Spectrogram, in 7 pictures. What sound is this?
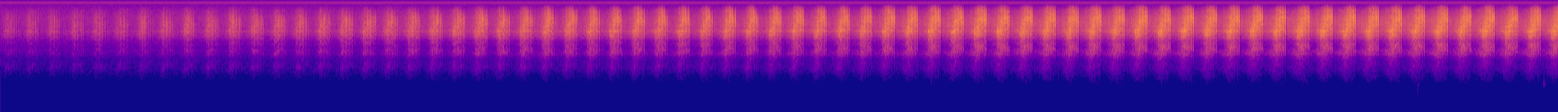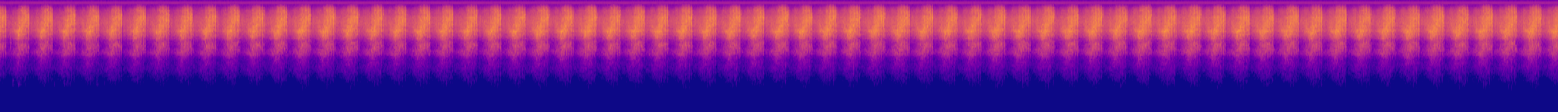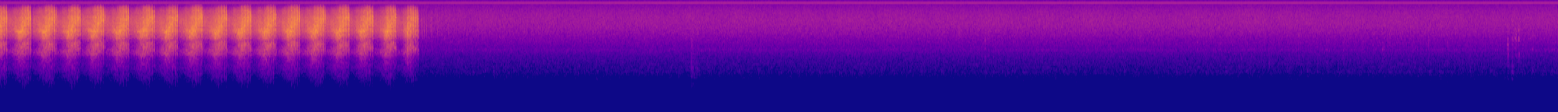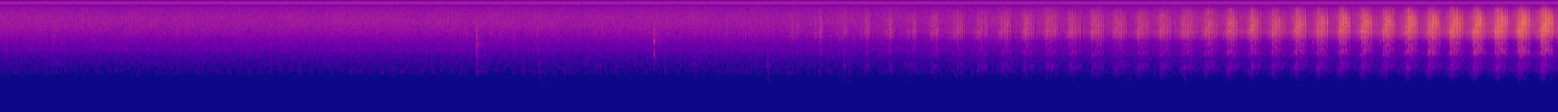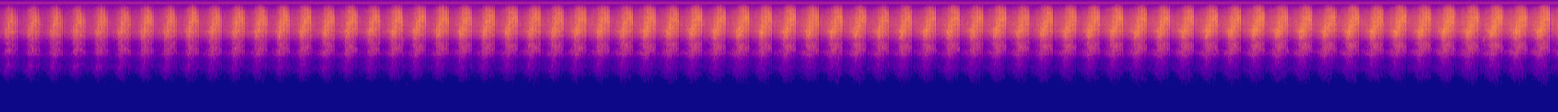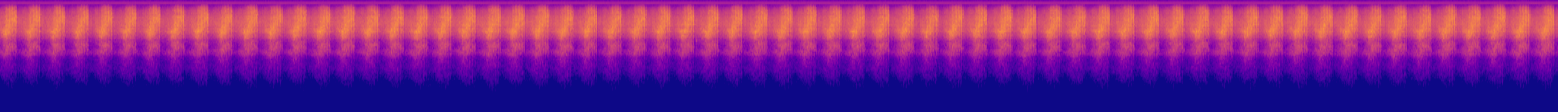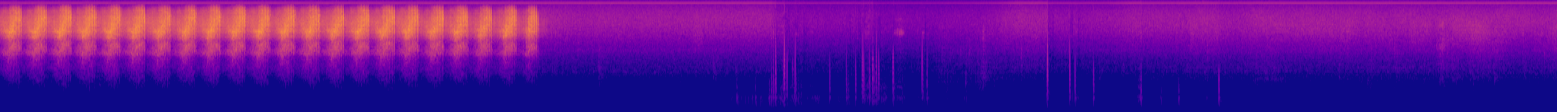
Chorthippus vagans, an orthopteran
